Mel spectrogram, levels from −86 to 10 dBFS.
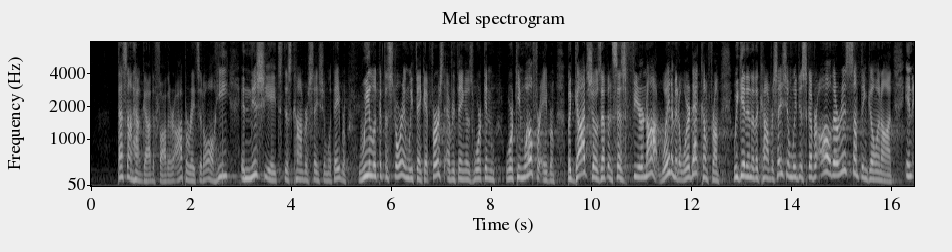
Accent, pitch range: American, 155-245 Hz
